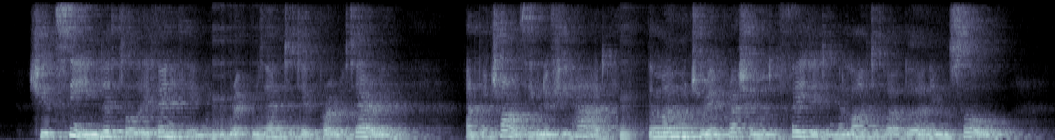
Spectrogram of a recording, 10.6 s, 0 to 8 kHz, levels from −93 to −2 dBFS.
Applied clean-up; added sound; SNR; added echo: neural separator model SepFormer DNS4.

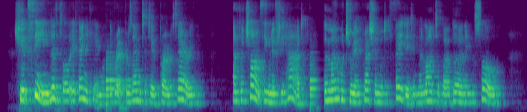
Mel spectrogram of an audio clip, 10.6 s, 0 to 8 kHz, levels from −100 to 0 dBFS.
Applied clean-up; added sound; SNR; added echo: neural mask model DeepFilterNet 3.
